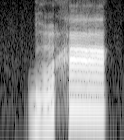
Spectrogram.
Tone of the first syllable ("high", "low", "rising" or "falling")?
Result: rising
